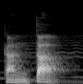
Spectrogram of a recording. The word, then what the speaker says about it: cantá: en Argentina y Uruguay, principalmente cantá, con acento en la segunda A.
